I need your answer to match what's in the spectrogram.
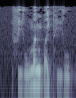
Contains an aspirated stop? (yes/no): yes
